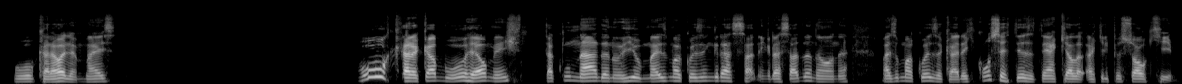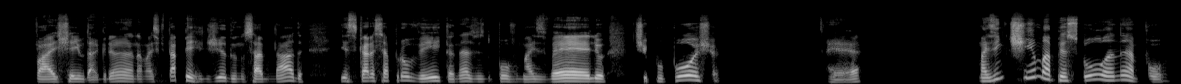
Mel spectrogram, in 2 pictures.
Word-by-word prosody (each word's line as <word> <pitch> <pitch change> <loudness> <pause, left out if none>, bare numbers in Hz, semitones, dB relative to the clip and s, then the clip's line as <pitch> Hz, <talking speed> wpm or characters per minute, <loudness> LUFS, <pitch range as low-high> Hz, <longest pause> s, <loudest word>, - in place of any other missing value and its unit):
Pô, 135 +1 -3
cara, 125 -1 +2
olha, 140 -5 +5
mas 130 +5 -4 2.4
Pô, 350 0 +5 0.2
cara, 155 -2 +10
acabou, 170 0 +1
realmente 165 +1 +2 0.2
está - - -4
com 190 - -11
nada 160 -2 +4
no 145 - -6
Rio, 155 +1 -1
mas 145 +3 -1
uma 165 -1 -2
coisa 165 +1 -5
engraçada, 170 -3 -2
engraçada 140 +6 -2
não, 130 -5 -5
né, 130 +1 -10 0.3
mas 135 +2 -3
uma 160 0 -3
coisa, 165 -4 -4
cara, 115 +2 -1
é - - -5
que - - -21
com 190 - -6
certeza 155 -7 -1
tem 135 +2 -2
aquela 130 -1 +1
aquele 125 +2 -7
pessoal 130 -1 -1
que: - - -8 0.5
vai 120 0 +2
cheio 130 +2 -2
da - - -3
grana, 135 -2 -5
mas 125 0 -7
que - - -13
está 185 - +1
perdido, 130 0 -3
não 125 - -18
sabe 125 0 +2
nada, 170 +5 -1 0.4
e - - -3
esse 155 - +1
cara 155 +1 +3
se 165 - 0
aproveita, 160 -5 -2
né, 145 +3 -3
às 145 - -6
vezes, 130 0 -12
do - - -26
povo 130 -3 -7
mais 120 -1 -7
velho, 140 +1 +6 0.3
tipo: 140 - -5
"Poxa" 195 +5 +2 1.1
É. - - -6 1.2
Mas 155 +4 +1
intima 305 +2 +4
a - - +5
pessoa, 195 +2 +1
né, 205 +1 0
põ. 125 +2 -9
150 Hz, 165 wpm, -25 LUFS, 130-170 Hz, 2.4 s, cara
